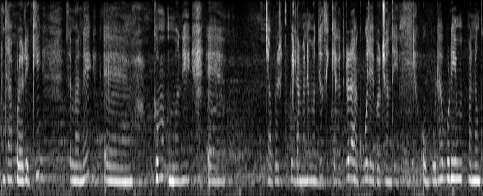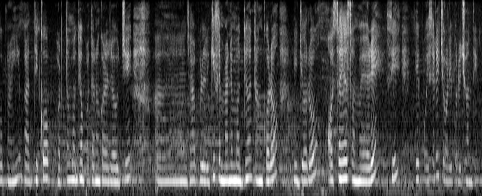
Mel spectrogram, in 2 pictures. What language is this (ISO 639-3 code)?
ori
